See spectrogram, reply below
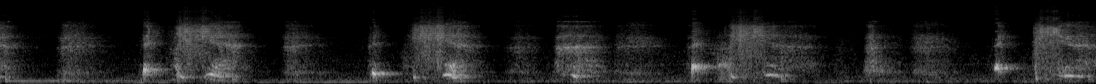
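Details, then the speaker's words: Six to eight sharp sneezes in quick succession, each preceded by a drawn-in breath, a sneezing fit in a person with pollen and dust allergies since about age 14, triggered by room dust; described as very intense. "Oh, God, that felt so... That was some sneezing fit. So intense."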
